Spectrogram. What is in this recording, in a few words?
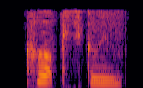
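"corkscrew", English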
